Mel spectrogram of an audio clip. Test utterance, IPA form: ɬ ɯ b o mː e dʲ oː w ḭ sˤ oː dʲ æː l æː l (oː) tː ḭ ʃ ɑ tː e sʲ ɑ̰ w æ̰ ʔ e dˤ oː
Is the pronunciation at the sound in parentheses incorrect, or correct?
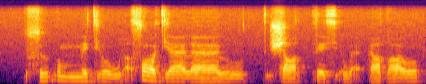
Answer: incorrect: uː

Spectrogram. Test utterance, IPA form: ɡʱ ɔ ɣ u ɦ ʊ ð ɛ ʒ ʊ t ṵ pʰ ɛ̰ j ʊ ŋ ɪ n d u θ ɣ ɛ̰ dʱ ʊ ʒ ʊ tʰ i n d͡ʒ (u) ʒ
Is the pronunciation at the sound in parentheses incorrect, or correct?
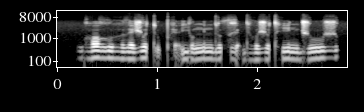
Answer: correct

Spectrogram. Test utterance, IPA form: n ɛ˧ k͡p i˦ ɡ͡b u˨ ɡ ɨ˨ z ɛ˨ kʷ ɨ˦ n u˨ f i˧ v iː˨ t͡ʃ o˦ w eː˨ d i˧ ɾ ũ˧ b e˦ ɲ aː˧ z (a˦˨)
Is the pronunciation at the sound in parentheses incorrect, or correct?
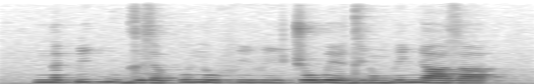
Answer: incorrect: a˨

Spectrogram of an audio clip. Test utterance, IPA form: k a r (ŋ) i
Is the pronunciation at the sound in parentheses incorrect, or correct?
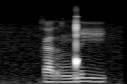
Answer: incorrect: ŋ͡ǃ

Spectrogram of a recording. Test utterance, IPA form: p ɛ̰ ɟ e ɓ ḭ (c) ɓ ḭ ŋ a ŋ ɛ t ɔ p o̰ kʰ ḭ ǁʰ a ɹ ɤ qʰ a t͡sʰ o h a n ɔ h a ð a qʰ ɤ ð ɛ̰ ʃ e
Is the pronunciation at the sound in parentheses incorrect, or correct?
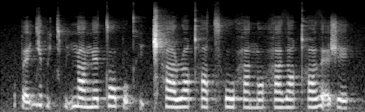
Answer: correct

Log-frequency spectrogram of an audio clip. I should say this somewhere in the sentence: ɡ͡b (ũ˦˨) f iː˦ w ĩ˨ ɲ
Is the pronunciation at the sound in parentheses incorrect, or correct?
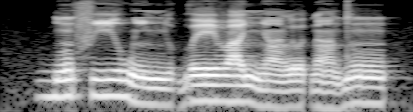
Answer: incorrect: ũ˦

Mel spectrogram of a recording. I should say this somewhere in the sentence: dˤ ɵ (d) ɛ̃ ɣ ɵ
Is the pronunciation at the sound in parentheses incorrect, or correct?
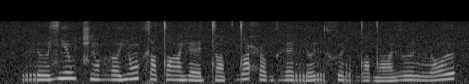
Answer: incorrect: dˤ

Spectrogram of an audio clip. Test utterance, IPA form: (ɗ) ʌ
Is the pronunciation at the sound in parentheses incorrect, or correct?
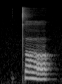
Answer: incorrect: t̪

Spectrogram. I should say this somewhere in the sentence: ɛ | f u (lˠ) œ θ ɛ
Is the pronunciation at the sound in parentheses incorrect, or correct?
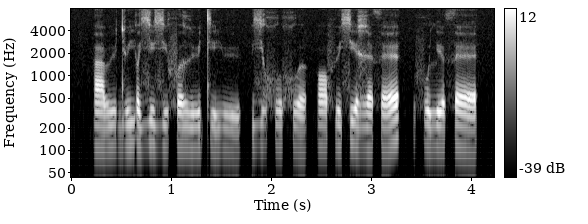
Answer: incorrect: lʲ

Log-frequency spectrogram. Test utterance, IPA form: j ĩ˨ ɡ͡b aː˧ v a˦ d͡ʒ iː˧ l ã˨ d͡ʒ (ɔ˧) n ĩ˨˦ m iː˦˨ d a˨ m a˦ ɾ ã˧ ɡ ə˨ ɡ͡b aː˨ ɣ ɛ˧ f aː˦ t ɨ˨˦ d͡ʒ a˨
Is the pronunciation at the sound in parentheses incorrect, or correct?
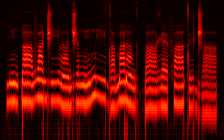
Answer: incorrect: ə˧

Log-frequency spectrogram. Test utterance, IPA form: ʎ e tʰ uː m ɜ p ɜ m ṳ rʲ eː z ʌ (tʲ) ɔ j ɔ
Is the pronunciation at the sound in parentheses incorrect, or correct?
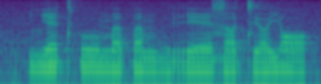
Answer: correct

